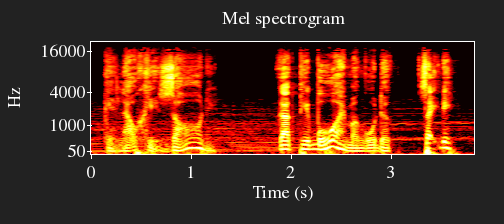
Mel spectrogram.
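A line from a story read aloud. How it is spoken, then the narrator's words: Grumbling. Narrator (Vietnamese): mụ cằn nhằn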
